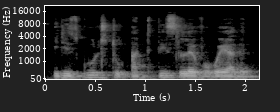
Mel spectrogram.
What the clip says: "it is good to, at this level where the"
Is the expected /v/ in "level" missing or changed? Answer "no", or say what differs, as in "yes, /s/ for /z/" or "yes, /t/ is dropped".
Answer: no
